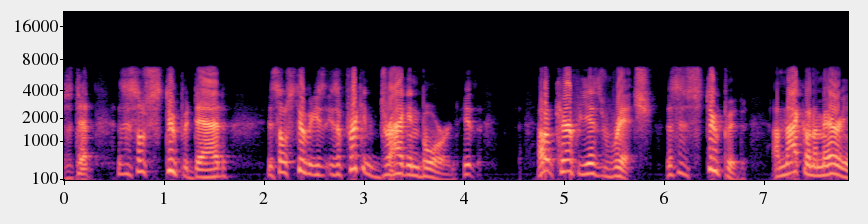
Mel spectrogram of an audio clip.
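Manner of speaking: furious, high-pitched, angry shouting. Voicing a woman who storms off yelling at her father, angry yelling. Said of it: "you could hear her yelling at her father".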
